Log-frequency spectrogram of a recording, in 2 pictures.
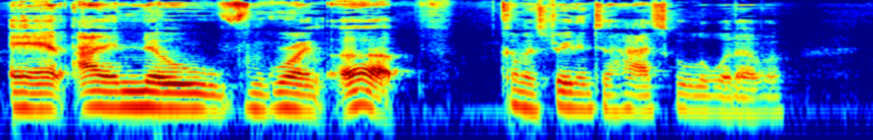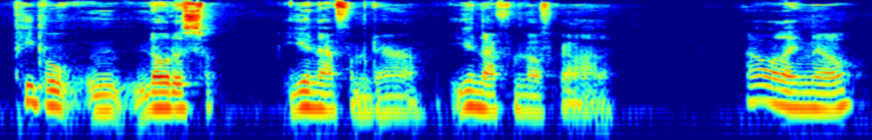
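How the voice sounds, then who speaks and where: Deep mellow-voiced woman, laid-back co-host. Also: fairly even intonation, moderate pace, vocal fry. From New York. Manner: laid-back, slips into street slang. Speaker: podcast co-host. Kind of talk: casual chat.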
